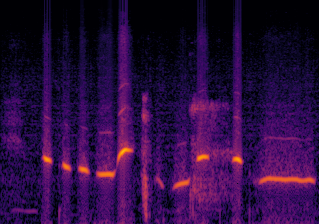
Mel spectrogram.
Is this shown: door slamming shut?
no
